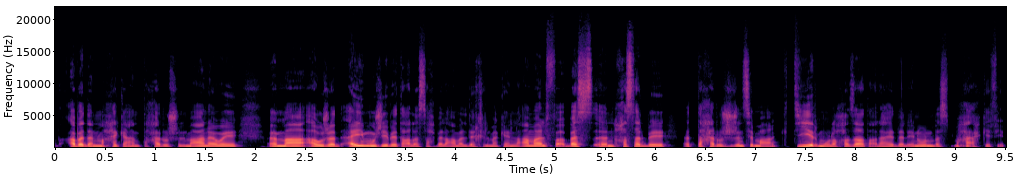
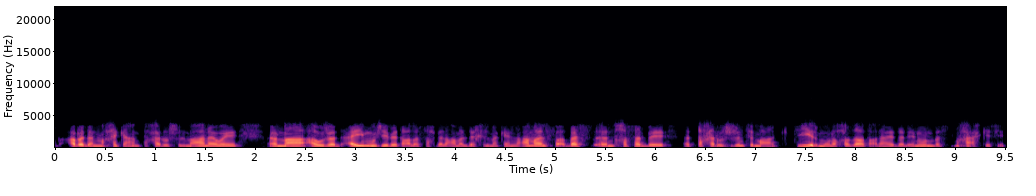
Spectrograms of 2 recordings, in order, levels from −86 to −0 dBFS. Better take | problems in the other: first | phone-call audio; poor line

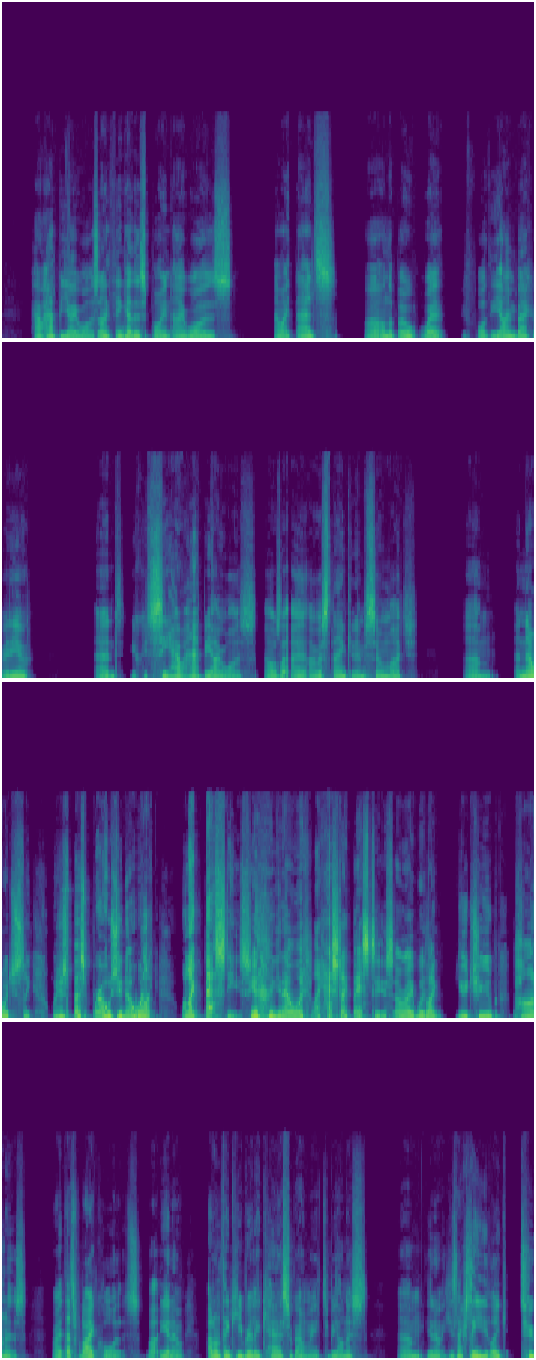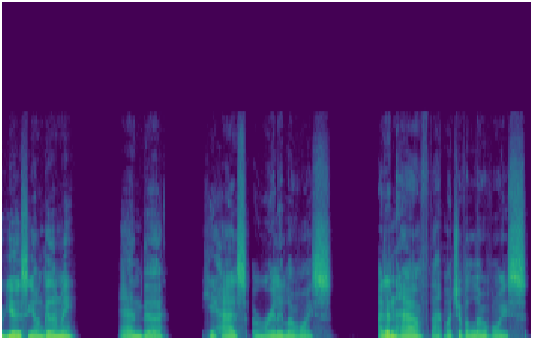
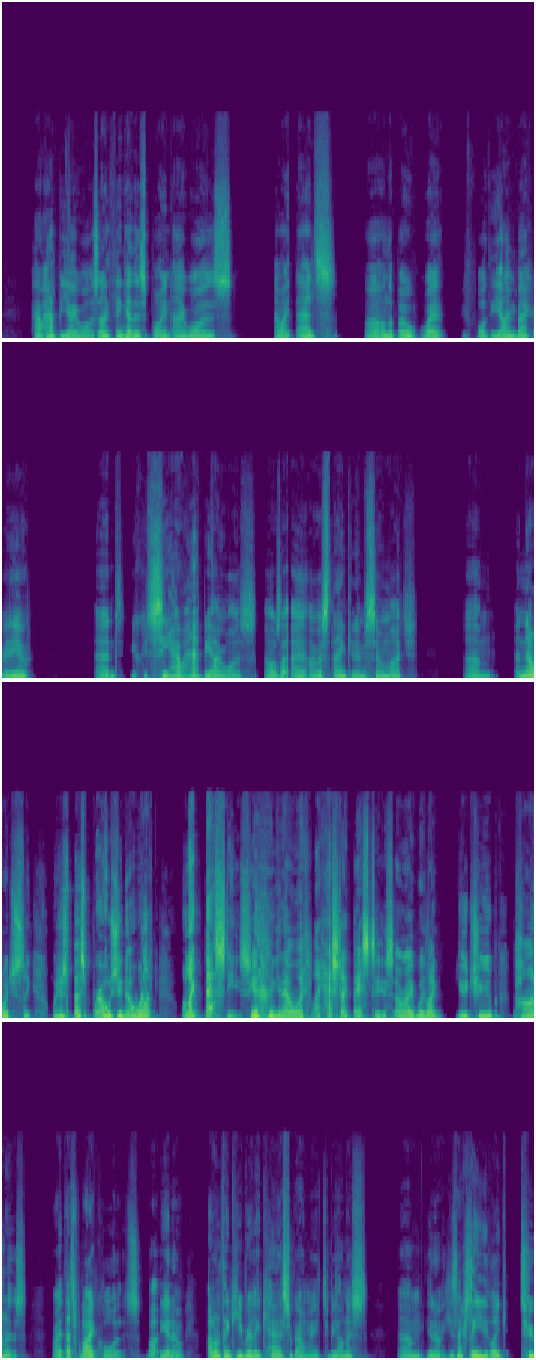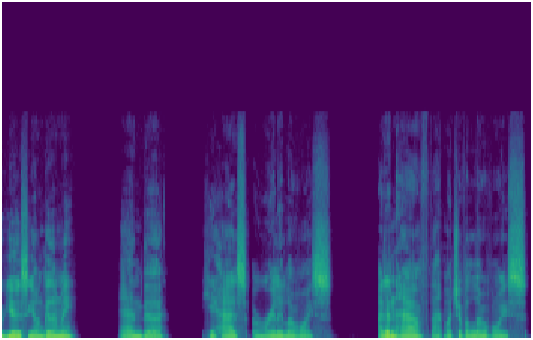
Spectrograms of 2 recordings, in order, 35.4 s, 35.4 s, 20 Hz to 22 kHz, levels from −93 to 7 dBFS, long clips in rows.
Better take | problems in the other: neither | none

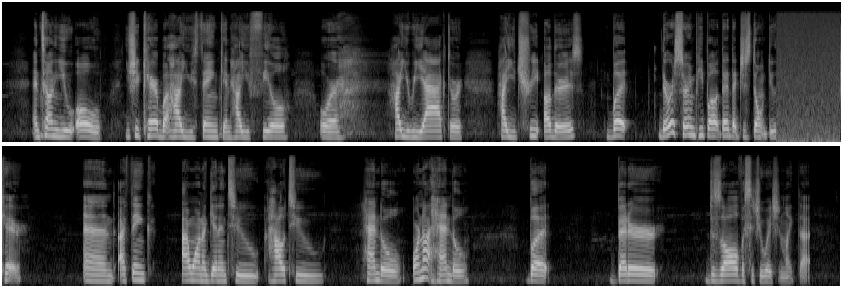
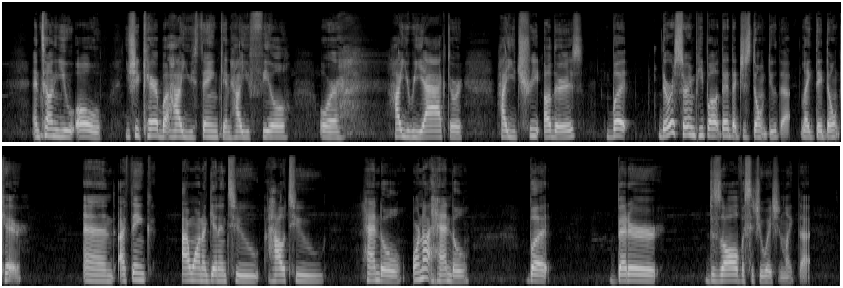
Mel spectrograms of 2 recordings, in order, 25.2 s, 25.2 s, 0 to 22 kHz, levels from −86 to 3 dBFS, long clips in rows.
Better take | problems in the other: second | audio cutting out; filled with static; at 12 s for 1 s

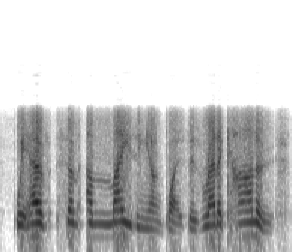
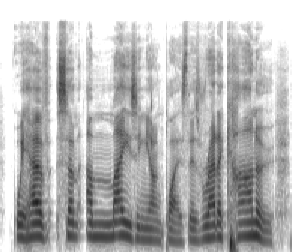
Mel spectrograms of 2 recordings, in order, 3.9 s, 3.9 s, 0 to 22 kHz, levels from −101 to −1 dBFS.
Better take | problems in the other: second | phone-call audio; poor line; nothing above 4 kHz

